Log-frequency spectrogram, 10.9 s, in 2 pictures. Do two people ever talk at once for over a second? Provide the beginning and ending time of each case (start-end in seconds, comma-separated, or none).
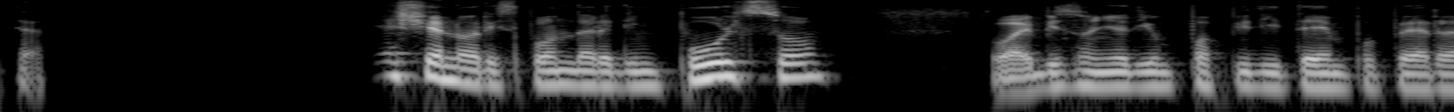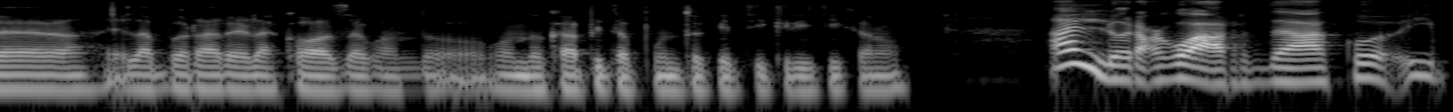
none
